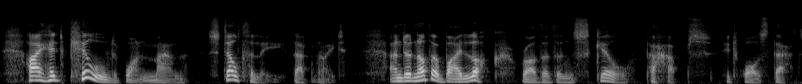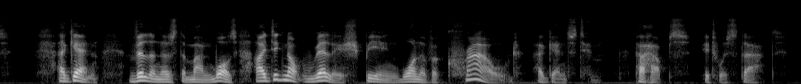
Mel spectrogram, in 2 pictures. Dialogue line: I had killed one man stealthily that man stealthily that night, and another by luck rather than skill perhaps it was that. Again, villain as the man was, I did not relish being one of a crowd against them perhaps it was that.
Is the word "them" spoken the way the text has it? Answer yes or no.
no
